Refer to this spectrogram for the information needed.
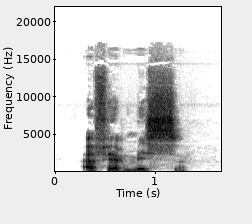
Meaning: second-person singular present/imperfect subjunctive of affermir
- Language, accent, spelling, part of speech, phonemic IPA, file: French, Canada, affermisses, verb, /a.fɛʁ.mis/, LL-Q150 (fra)-affermisses.wav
